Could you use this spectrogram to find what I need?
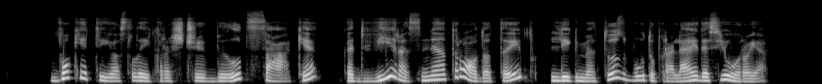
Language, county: Lithuanian, Klaipėda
